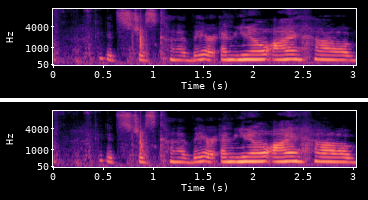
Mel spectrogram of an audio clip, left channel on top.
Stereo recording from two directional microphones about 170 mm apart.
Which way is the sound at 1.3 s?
15° right (ahead or behind).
